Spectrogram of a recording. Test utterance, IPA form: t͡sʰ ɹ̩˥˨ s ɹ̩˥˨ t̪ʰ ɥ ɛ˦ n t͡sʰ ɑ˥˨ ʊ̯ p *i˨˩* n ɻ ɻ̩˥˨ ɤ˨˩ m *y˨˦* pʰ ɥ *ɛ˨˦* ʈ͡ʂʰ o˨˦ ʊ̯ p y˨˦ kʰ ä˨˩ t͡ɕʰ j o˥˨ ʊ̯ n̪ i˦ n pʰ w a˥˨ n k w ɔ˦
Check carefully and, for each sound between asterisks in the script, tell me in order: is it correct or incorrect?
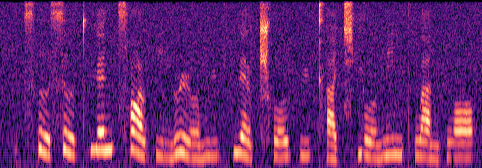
correct, correct, incorrect: ɛ˥˨

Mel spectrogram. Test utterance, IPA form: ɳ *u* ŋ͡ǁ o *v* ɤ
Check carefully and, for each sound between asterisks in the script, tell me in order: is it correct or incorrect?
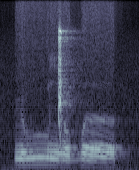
incorrect: uː, correct

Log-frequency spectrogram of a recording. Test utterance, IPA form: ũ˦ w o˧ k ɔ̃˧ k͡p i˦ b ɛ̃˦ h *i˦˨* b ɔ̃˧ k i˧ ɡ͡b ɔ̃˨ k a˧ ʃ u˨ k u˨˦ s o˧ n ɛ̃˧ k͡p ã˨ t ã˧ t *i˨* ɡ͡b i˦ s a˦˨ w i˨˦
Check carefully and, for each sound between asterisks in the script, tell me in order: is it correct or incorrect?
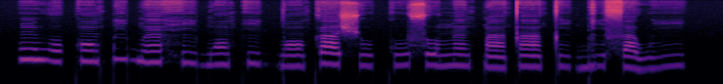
correct, incorrect: i˧

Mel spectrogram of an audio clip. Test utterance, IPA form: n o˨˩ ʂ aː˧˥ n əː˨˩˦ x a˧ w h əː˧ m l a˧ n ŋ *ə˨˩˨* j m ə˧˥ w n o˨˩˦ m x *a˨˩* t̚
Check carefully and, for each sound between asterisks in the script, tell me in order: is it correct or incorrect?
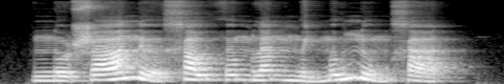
correct, correct

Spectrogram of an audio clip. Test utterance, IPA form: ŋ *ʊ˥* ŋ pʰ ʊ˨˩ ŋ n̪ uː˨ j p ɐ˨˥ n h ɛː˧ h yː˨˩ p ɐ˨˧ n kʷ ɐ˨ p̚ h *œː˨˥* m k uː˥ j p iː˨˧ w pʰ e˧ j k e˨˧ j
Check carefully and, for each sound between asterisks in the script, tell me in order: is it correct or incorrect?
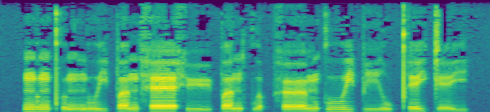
correct, correct

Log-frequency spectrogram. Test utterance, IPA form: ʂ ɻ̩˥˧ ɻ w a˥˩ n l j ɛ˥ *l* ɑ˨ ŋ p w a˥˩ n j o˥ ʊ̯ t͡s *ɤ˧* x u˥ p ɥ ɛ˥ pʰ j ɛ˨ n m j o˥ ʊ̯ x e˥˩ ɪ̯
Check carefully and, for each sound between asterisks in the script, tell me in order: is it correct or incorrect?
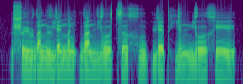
incorrect: n, incorrect: ɤ˥

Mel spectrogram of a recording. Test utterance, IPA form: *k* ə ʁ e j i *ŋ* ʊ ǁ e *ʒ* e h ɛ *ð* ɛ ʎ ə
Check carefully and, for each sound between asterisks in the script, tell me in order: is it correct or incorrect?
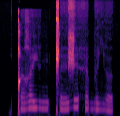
incorrect: ǃ, correct, correct, incorrect: b

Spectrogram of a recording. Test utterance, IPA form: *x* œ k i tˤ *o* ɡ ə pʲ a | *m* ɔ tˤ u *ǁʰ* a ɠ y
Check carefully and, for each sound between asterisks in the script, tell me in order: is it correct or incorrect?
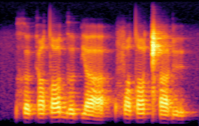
correct, correct, incorrect: f, correct

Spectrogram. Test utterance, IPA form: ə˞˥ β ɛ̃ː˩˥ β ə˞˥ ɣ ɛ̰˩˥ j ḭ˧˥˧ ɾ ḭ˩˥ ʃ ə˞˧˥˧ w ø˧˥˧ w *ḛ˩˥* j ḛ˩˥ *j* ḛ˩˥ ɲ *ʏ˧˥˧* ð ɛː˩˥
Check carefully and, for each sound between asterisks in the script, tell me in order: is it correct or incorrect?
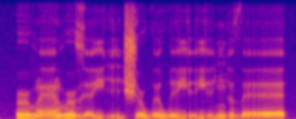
incorrect: e˩˥, correct, correct

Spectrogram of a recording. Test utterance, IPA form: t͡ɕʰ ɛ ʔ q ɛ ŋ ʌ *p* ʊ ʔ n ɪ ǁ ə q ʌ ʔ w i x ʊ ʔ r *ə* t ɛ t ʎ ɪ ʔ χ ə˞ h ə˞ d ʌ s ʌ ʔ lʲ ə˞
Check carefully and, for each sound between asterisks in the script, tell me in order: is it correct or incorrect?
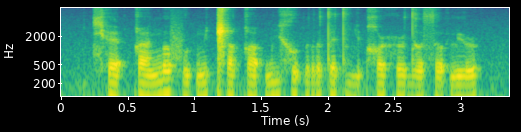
incorrect: f, incorrect: ʌ

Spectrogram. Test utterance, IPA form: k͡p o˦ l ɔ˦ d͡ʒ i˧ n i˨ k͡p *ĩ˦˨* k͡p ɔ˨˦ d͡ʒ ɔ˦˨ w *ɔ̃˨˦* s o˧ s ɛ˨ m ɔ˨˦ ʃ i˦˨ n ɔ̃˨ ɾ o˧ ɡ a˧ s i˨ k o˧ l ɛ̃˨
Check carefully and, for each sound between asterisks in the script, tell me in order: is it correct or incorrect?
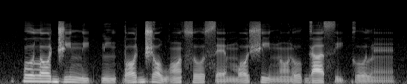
incorrect: ĩ˨, correct

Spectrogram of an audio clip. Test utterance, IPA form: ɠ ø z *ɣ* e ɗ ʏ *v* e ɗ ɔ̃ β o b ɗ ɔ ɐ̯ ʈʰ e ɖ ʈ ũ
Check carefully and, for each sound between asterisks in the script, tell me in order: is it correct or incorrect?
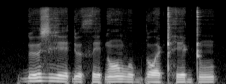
correct, incorrect: θ

